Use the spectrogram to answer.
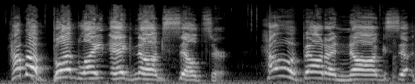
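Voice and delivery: loud, high product yell; hype shout. Acted. Vlogger shouting the seltzer name at viewers, loud hype.

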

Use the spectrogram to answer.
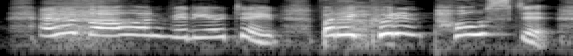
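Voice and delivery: high-pitched, choked-up telling; tearful, emotional. Real, not acted. Author explains the unposted video, tearfully emotional. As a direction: push through happy tears. Still emotional after crying story.

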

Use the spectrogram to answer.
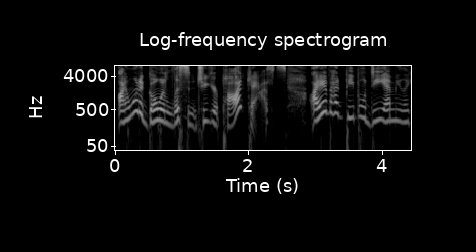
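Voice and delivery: ordinary talk

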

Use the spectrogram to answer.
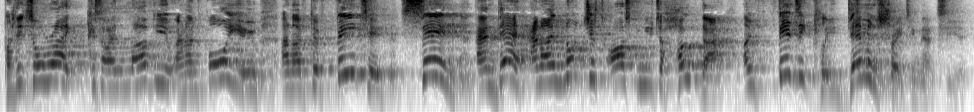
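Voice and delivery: high, loud and eager comforting; Jesus reassuring a terrified John, high and loud; excited reassurance. Retold or imitated. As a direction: reassure a frightened friend with huge enthusiasm. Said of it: "Jesus is like".

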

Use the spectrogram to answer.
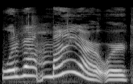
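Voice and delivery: high rising plea for attention; mock whiny question. Retelling Riley asking about her artwork, high whiny plea. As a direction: whine it up high. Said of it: "Riley's like".

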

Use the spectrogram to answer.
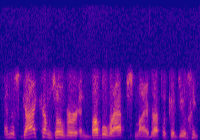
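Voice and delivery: ordinary delivery

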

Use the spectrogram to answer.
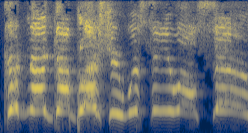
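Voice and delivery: high, loud arena-frontman shout. Acted. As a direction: hype the crowd like a rock star on stage. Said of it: "that was the voice of [name]".

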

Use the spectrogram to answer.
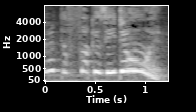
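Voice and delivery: high squeaky incredulous question; retold disbelief. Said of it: "I was like".

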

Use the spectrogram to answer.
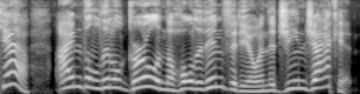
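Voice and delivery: high, loud excited fan voice; acted-out giddy revelation; retold freak-out. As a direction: burst out with it, imitating a thrilled fan. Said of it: "absolutely freaks out".

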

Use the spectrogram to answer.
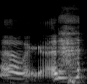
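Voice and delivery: high squealing laugh into oh my God; real giggly shock; shocked laughter. Real, not acted. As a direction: laugh out the disbelief, pitch way up. Laughing at the passage.

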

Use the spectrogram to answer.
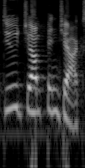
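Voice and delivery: normal talking voice

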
